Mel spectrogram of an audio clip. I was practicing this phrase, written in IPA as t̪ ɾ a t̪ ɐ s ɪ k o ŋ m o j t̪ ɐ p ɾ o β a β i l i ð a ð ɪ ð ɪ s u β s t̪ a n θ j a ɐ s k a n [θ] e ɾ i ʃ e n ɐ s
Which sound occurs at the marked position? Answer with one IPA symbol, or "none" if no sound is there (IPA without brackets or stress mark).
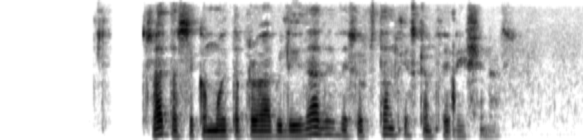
θ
